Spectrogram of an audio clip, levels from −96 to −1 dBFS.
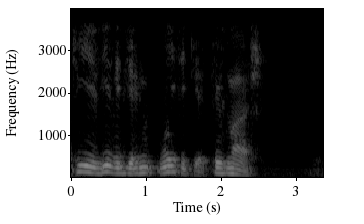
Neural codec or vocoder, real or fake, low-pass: codec, 16 kHz, 1 kbps, FunCodec, trained on Chinese and English, 50 frames a second; fake; 3.6 kHz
